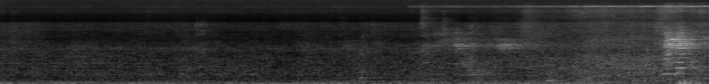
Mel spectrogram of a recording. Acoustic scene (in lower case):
elevator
